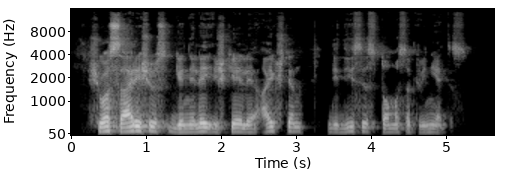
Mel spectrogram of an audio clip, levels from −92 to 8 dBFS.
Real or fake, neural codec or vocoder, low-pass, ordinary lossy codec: real; none; 14.4 kHz; MP3, 96 kbps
